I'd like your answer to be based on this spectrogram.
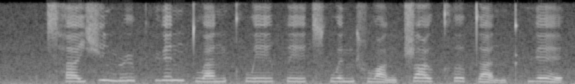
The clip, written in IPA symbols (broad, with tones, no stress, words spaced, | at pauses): t͡sʰa˧˥ɪ̯ɕy˥˧nɻɻ̩˥˩ pʰɥɛ˥nt̪wa˧˥n kʰwe˧˥ɪ̯pe˧˥ɪ̯t͡sʰwə˧˥n ʂwɑ̰˨˩ŋʈ͡ʂɑ˥˧ʊ̯kʰɤ˥˩ t̪a̰˨˩npʰɥɛ˥˩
